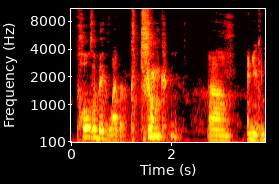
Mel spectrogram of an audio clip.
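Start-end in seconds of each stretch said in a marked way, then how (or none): 1.4-1.9 mouth sound effect. Acted. GM imitates lever sound.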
